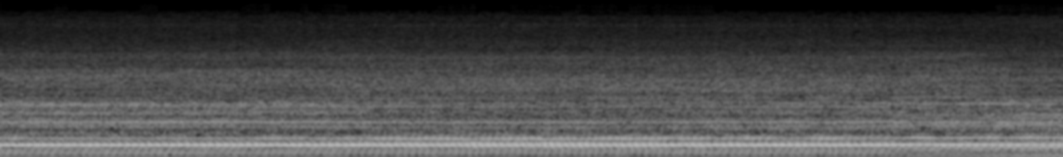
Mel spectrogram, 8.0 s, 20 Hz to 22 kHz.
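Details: Honda FG110 tiller with GX25 engine, previously ran only on half choke after owner fitted new carb; idle turned up high during carb tuning to warm it: steady, even single-cylinder raised idle, no hunting or misses — normal fast idle.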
